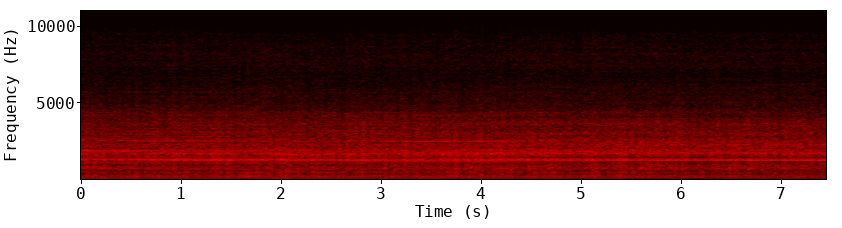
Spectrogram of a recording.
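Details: Mitsubishi Grandis test-started after repairing a cracked torque converter (turbine) part that leaked automatic transmission fluid: steady, even idle with a faint constant whine and no knocks, misses or clunks. Normal idle.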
